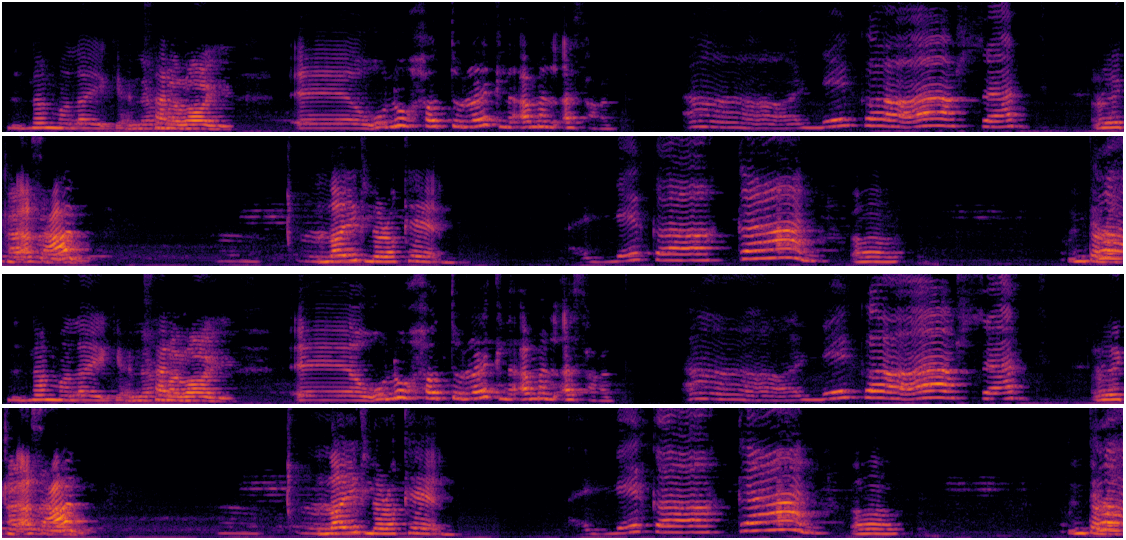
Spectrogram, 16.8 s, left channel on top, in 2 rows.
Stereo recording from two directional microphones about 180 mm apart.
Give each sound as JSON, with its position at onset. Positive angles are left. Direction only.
{"t": 0.2, "sound": "child singing", "side_deg": 25}
{"t": 10.8, "sound": "child singing", "side_deg": 25}
{"t": 12.7, "sound": "child singing", "side_deg": 30}
{"t": 16.4, "sound": "child singing", "side_deg": 30}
